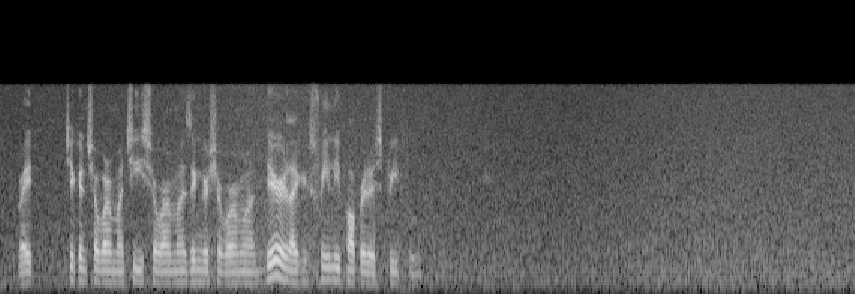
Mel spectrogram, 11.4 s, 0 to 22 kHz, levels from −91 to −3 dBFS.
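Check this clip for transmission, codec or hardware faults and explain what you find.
Nothing here points to a transmission, codec or hardware problem: the speech simply carries the usual call microphone processing, with nothing above 8 kHz, and a bit of room noise sitting about 22 dB below the voice, both of which are just part of how it was captured.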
